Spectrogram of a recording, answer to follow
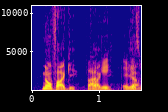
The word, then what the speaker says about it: Vaghi: It's Vaghi. Is there actually a G sound there? Is it Vaghi or is it Vahi? No, Vaghi.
